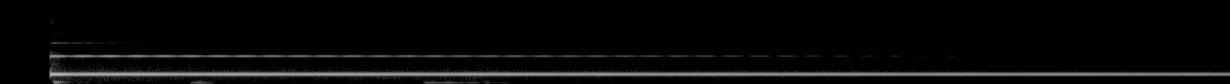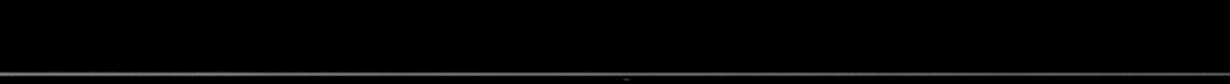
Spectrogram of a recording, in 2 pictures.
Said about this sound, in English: And in a moment, I'll ring the bell to close the practice.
